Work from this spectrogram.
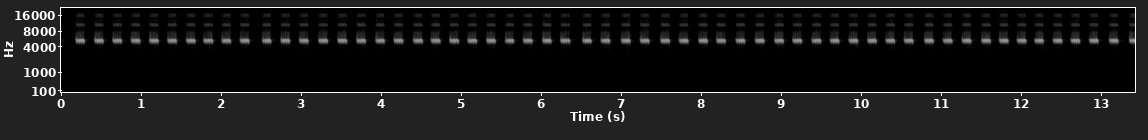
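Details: Crickets calling at night in a long unbroken train of sharp, high-pitched chirps, about two each second, very regular and even, with a quiet background.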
